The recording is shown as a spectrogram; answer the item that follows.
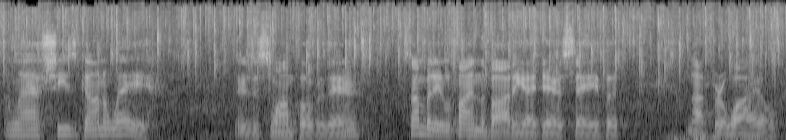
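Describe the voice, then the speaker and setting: A man's voice: mid-range voice, normal speed, natural voice. Man acting a sinister, courtly showman villain, watery noise behind. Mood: smug, courteous. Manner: theatrical, courtly, insinuating formal speech. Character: sinister, seductive showman-illusionist, deceptively ageless male villain. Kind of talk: horror audio drama acting.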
